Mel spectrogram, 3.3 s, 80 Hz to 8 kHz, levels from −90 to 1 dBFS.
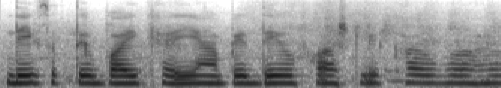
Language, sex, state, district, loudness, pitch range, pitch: Hindi, female, Haryana, Jhajjar, -17 LUFS, 200-210 Hz, 205 Hz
